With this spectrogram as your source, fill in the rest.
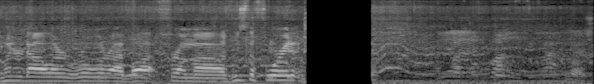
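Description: An electric toy car's motor whines as it climbs over rocks.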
